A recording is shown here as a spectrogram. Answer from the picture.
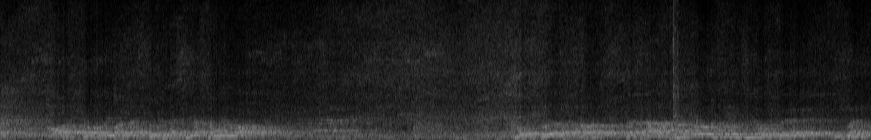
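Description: A man talking steadily, in the manner of live race commentary, with a quieter lull in the middle and a single faint click shortly before the end.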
